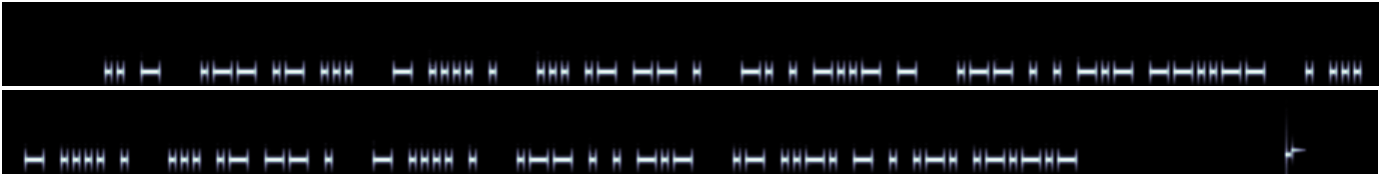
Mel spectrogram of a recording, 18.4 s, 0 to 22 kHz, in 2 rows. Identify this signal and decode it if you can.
Morse code, heard as a keyed tone, about 32 wpm, 700 Hz. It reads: IT WAS THE SAME NEXT WEEK, ES THE SAME THE WEEK AFTER.
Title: Sentences from Top 500 Words and Abbreviations 30wpm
